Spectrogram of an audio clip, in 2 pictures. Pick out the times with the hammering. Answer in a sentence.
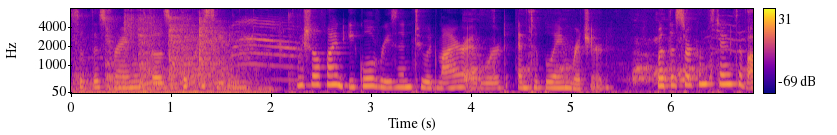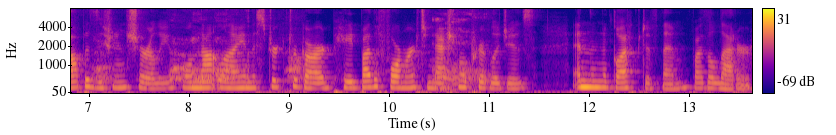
The hammering can be heard from 0.0 to 2.2 s.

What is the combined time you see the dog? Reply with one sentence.
The dog can be heard for 5 seconds in total.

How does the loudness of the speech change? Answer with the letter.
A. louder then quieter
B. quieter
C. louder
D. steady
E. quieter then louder
D.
